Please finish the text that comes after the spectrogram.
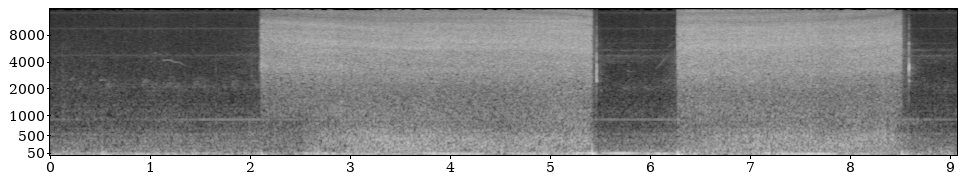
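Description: An airbrush lays down a light coat of detail blue paint in two sustained bursts of steady, close hiss, each lasting a few seconds, separated by a short pause with low background noise.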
